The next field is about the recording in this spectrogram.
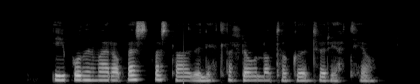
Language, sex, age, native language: Icelandic, female, 20-29, Icelandic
